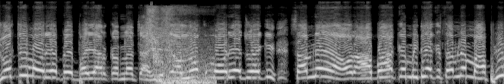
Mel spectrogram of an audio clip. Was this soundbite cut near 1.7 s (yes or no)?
yes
